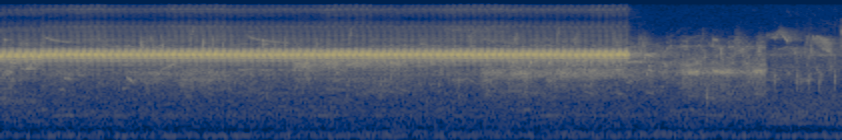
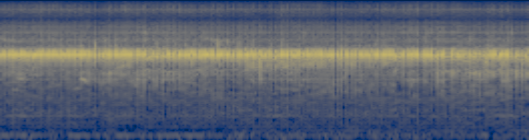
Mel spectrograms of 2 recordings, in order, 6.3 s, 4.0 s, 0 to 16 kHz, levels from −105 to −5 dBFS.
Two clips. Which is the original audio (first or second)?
first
